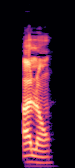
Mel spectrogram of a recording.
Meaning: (verb) present participle of aller; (adjective) active; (noun) goer (used in the plural phrase "allants et venants" - "comers and goers")
- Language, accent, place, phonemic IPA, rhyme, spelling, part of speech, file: French, France, Lyon, /a.lɑ̃/, -ɑ̃, allant, verb / adjective / noun, LL-Q150 (fra)-allant.wav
